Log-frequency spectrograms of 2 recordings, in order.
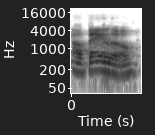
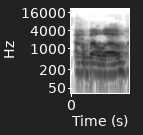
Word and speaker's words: Albelo: Miss A or It's supposed to be Albelo, but it's Albello. Albello. Okay. Yeah, it's Puerto Rican.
